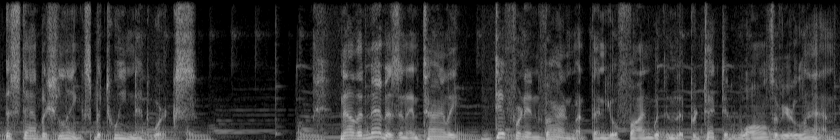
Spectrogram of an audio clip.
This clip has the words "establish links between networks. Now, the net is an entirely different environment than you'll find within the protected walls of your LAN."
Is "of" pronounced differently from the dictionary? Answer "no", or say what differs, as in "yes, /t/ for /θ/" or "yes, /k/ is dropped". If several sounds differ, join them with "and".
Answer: no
